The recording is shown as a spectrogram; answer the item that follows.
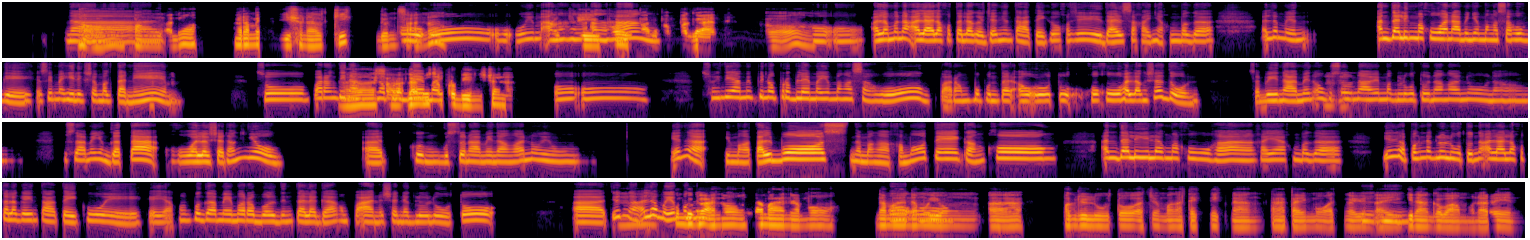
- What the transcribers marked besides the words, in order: unintelligible speech
- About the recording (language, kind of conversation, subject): Filipino, podcast, Ano ang ginagawa mo para maging hindi malilimutan ang isang pagkain?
